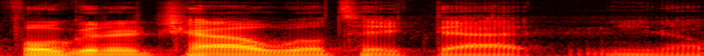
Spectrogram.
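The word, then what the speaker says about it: Fogo de Chão: de Sean shown okay I'm guessing most of us mispronounce that we've Americanized it but it's Fogo de shown Fogo de shown Fogo de Chao we'll take that you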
